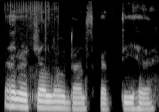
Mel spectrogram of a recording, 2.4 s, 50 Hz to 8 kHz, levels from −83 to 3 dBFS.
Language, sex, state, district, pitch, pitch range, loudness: Hindi, male, Bihar, Supaul, 115 Hz, 110-135 Hz, -18 LUFS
